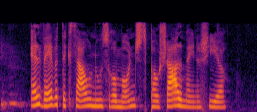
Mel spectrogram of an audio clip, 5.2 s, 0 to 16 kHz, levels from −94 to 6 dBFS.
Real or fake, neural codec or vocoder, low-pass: real; none; 7.2 kHz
